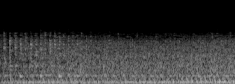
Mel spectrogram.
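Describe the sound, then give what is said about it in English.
An OX-5 aircraft engine from a training plane runs with a steady, loud, rumbling drone. It keeps an even throbbing texture from start to end, with no voices over it. “And it's the sound of the famous OX-5 engine.”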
